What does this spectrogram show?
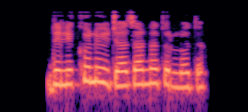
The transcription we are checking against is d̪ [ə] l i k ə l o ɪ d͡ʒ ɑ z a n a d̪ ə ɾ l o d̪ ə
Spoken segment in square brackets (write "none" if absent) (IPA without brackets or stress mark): ə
